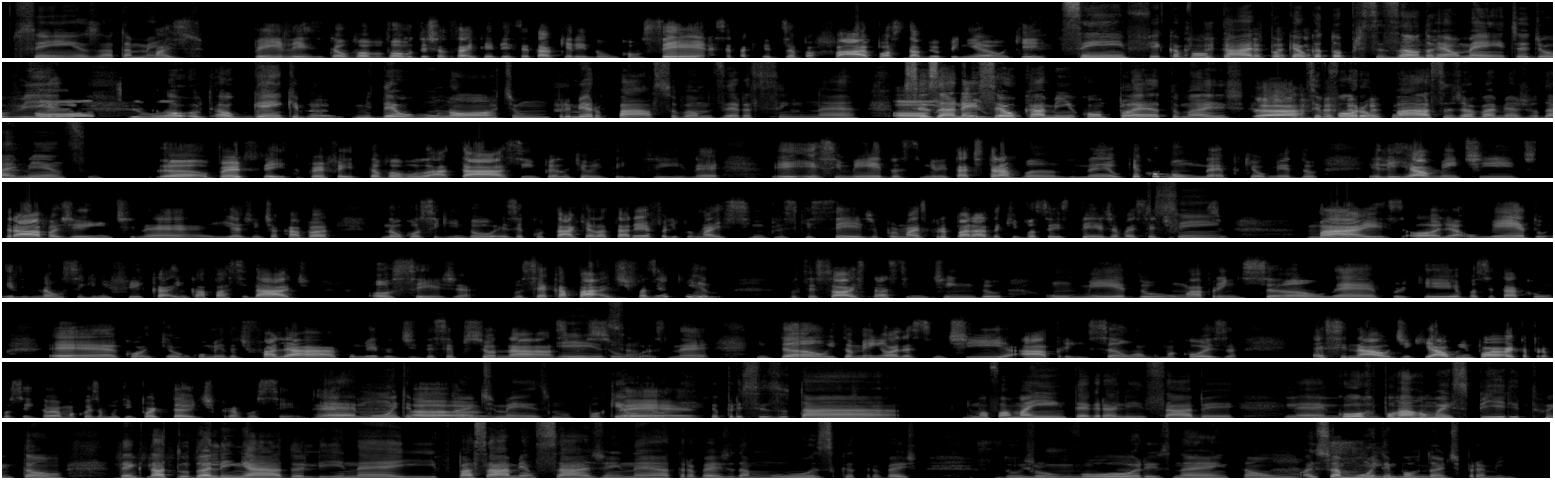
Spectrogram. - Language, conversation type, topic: Portuguese, advice, Como posso agir apesar da apreensão e do medo de falhar?
- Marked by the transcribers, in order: laugh; chuckle; laugh; chuckle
